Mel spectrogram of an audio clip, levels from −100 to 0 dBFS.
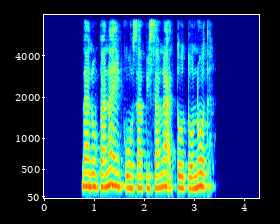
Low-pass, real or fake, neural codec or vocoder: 7.2 kHz; fake; codec, 16 kHz, 4.8 kbps, FACodec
